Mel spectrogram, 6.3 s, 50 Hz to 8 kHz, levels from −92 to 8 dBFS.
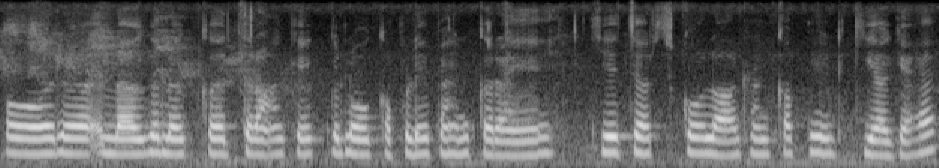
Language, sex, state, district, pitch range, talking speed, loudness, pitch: Hindi, female, Punjab, Kapurthala, 225-235 Hz, 190 wpm, -15 LUFS, 230 Hz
